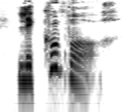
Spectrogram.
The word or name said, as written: Comores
